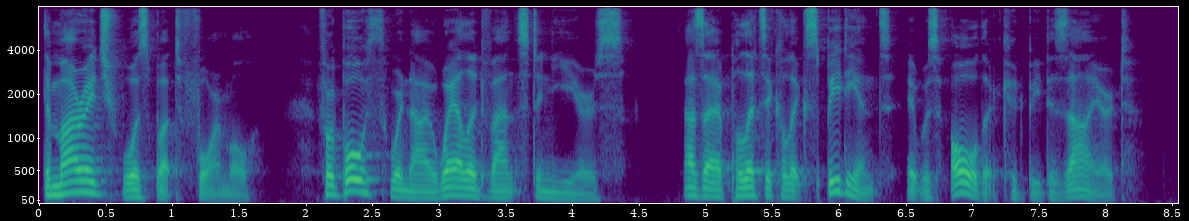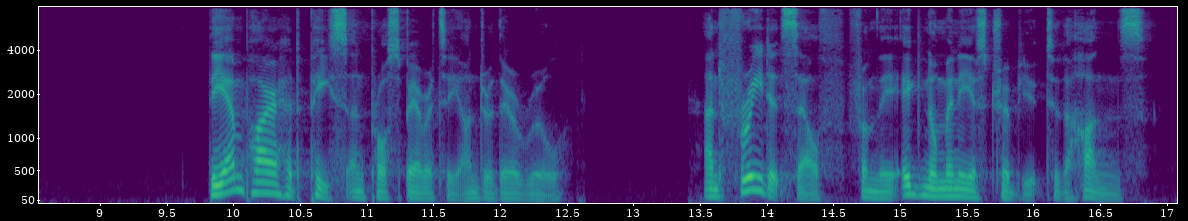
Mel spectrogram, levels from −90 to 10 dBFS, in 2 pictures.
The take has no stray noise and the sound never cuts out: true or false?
true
